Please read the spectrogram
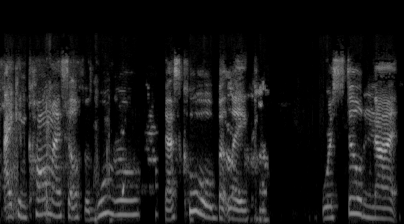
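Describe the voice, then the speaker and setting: A woman's voice: mid-range voice, lively intonation, slow, fairly bright tone, dull audio, slight background noise. A woman co-hosting a candid podcast conversation, speaking in a reflective, emphatic and informal way. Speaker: podcast co-host.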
